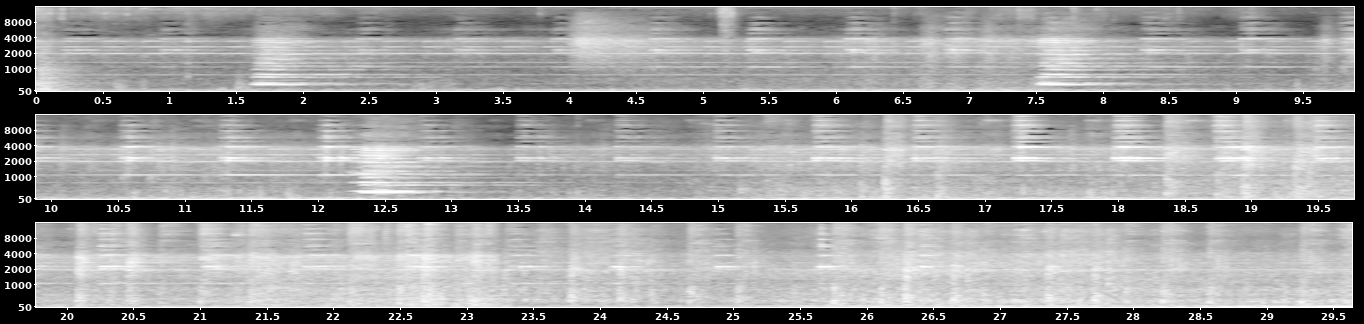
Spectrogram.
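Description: Metra commuter train approaching: its horn sounds three short blasts about five seconds apart. The rumble of the train then builds steadily as the bilevel cars roll past close by.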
